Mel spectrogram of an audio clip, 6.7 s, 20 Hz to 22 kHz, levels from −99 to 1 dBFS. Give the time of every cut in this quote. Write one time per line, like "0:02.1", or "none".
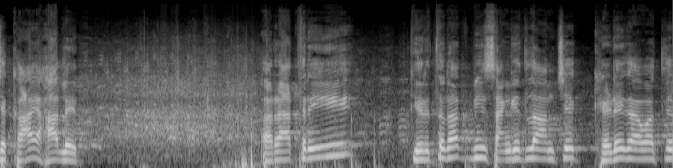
none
